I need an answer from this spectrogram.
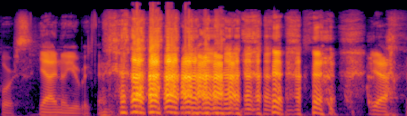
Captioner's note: laughter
